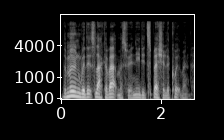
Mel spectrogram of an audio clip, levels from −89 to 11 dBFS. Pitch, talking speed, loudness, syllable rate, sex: 135 Hz, 225 wpm, -18 LUFS, 6.9 syllables/s, male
